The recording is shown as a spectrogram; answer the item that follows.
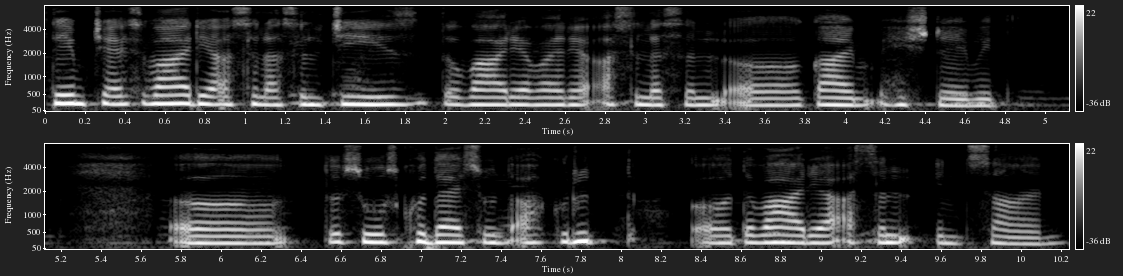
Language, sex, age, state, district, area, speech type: Kashmiri, female, 18-30, Jammu and Kashmir, Kupwara, rural, spontaneous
